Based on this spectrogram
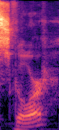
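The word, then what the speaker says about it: Scoir: We also use score. Um, SIR, pronounced score, like the score of the game.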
